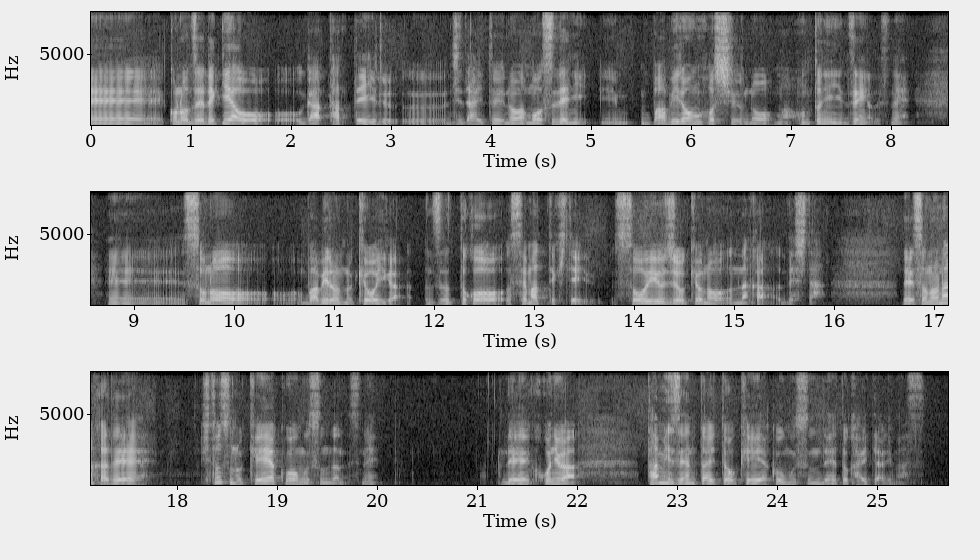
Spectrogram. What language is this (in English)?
Japanese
